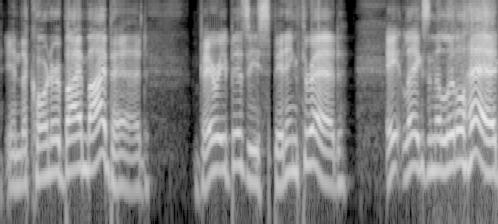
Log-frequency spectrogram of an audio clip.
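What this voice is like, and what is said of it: Radio announcer voice. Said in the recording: “put on your radio announcer voice to do that. You never do that. You always just speak in your ... voice”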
